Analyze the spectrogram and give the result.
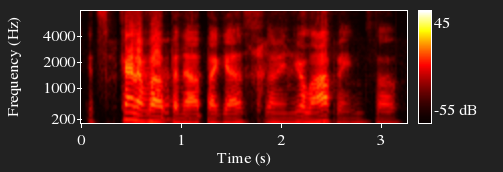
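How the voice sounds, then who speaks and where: A man chatting casually as a caller, in a halting, naive-sounding way, often repeating himself. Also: medium pitch, fairly bright tone, no echo. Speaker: prank caller baiting a phone scammer. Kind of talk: casual phone chat.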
